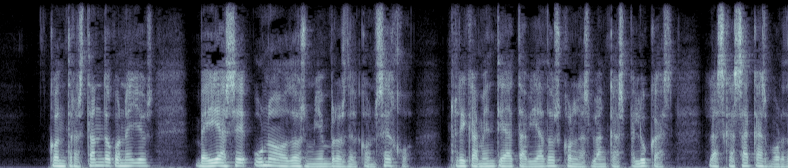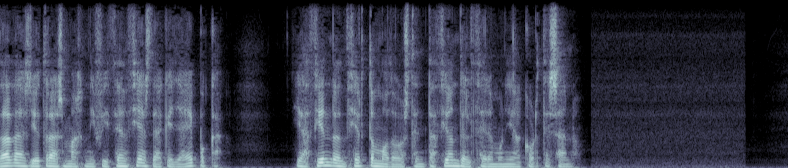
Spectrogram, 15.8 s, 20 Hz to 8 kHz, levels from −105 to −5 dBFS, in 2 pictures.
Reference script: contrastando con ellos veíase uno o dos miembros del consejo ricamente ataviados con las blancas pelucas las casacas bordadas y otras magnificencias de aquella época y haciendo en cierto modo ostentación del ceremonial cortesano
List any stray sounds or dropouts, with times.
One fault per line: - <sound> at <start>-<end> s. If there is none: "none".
none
